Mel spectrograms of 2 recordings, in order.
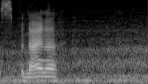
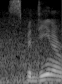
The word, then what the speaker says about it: Spadina: tiptoe through the tulips there's the spanina or rather if you google it you'll find out the correct pronunciation of this part is spadina not spadina it's spadina road and spadina avenue i've ever got a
